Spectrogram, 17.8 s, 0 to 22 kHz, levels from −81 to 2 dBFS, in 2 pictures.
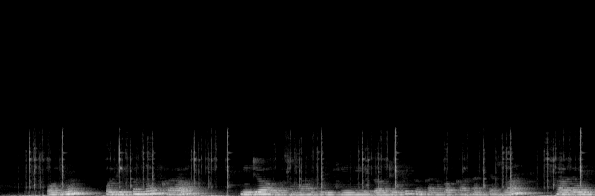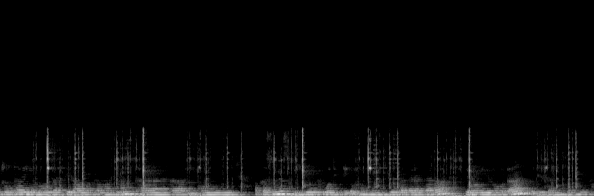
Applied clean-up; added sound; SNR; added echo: none; Mechanisms; 11 dB; reverberation time 0.7 s.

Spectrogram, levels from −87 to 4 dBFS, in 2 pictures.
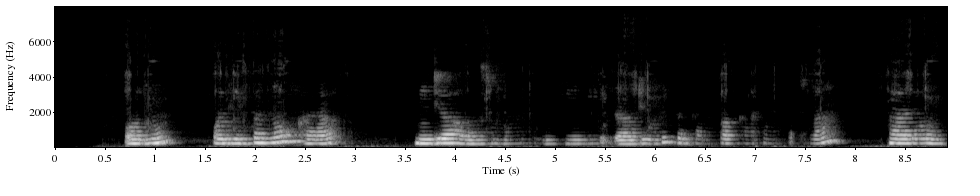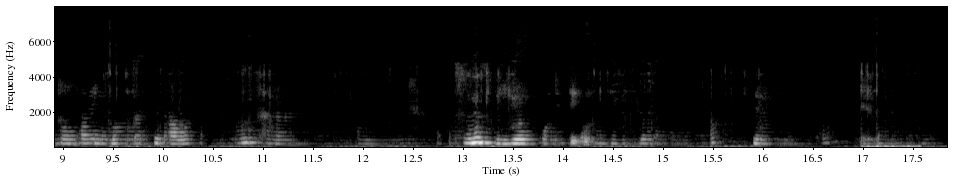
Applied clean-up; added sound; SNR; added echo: neural mask model DeepFilterNet 3.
